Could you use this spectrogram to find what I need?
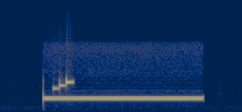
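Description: A telephone line tone during an outgoing call: a few quick rising beeps lead into a single loud, steady, unbroken tone that holds for about two seconds and then cuts off.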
